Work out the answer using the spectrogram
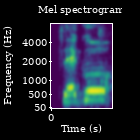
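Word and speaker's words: λέγω: Lego.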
